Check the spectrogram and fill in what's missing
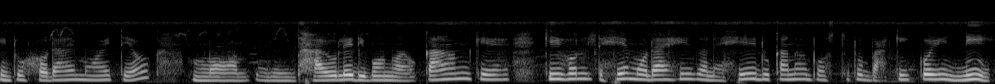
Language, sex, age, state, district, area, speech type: Assamese, female, 45-60, Assam, Sivasagar, rural, spontaneous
